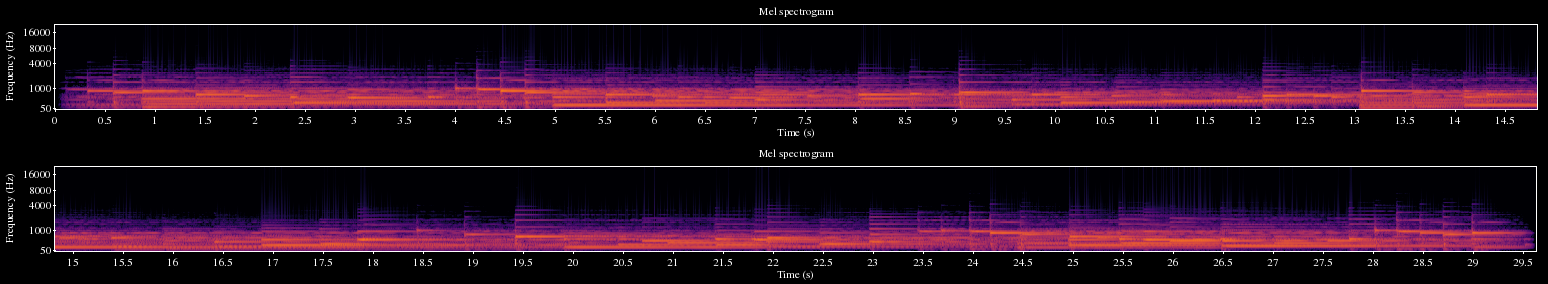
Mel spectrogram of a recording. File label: Piano Music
